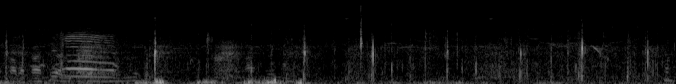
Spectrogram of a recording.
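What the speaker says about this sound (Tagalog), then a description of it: "Mga kambing sa kalsada." Goats on a steep mountain road give one clear wavering bleat, then footsteps and scattered clopping follow nearby, with people talking.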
